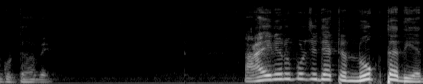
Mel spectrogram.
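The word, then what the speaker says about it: ع: এই আইন যে হরফ এটাও কিন্তু কন্ঠের মাঝখান থেকে উচ্চারণ করতে হবে আইন আইন জবর জের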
